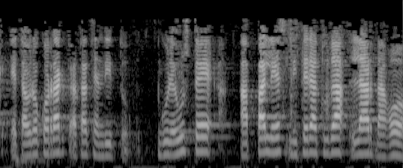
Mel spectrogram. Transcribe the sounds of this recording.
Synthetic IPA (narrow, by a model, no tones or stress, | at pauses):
e̞t̪aoɾo̞ko̞rak̚t̪ɾa̰t̪at͡se̞nd̪it̪u | ɡuɾe̞ust̪e̞apale̞zlit̪e̞ɾat̪uɾalaɾdaɣ̞o̞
